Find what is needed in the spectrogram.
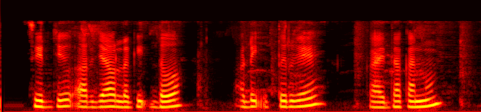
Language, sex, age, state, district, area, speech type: Santali, female, 45-60, West Bengal, Bankura, rural, spontaneous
